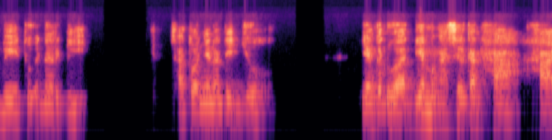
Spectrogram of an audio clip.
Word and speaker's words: Joule: biolistrik adalah oblong bisanya Joule ya bacanya julya Apa itu hukum Joule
